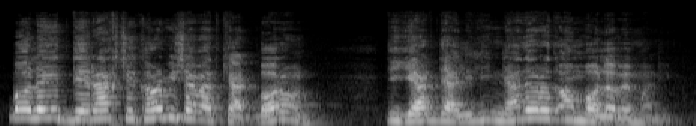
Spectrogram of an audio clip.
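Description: A man reading an audiobook, voicing a fiery old male exile leader who declaims and shouts. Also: sits high, big pitch swings, pitched above the performer's own voice.

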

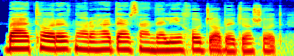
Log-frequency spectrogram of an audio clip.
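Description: A woman from Iran narrating a novel aloud in a calm, measured storytelling voice. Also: on the low side, creaky. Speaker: audiobook reader.

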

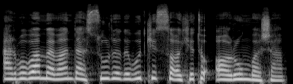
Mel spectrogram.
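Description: A treacherous shape-shifter who serves a dark lord, sneering and menacing, voiced by a woman. The tone is a little high but mellow. It is a storybook reading. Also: fairly even intonation, natural voice.

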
